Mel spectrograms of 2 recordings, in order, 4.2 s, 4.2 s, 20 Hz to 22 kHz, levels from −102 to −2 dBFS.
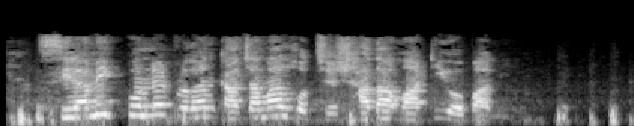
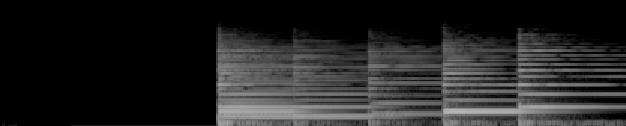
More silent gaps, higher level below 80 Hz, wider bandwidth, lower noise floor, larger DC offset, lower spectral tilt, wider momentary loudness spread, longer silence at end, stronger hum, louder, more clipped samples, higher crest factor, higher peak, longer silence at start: neither; first, -56 dBFS vs -64 dBFS; about the same, 8.2 kHz vs 9 kHz; second, -33 dBFS vs under -90 dBFS; neither; about the same, -4.5 dB/octave vs -5 dB/octave; first, 17 LU vs 11 LU; about the same, 0.1 s vs 0 s; neither; first, -14 LUFS vs -40 LUFS; neither; about the same, 14 dB vs 16 dB; first, -2 dBFS vs -26 dBFS; second, 0.05 s vs 1.45 s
